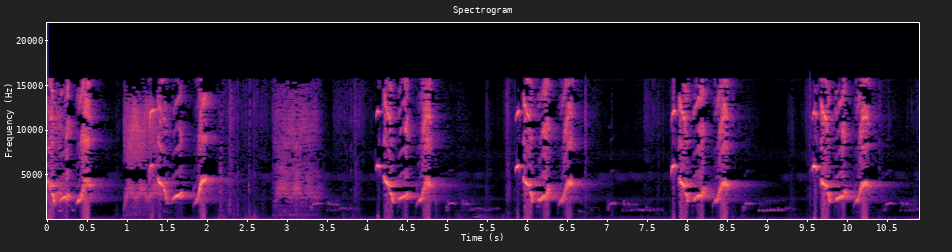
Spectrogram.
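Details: White-rumped shama from Medan, Bahorok, repeating a short, harsh, high chattering phrase with a rising upslur about every two seconds.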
